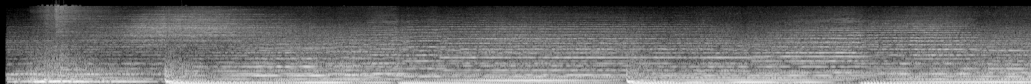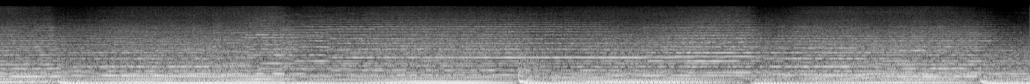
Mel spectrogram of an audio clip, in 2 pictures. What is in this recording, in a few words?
Orchestral; Bollywood; Aurangzeb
